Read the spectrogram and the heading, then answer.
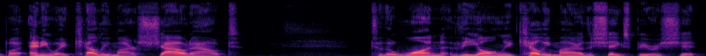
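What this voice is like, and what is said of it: Worn-out, damaged tired voice. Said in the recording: “my voice is fucked up ... I'm fucking tired”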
